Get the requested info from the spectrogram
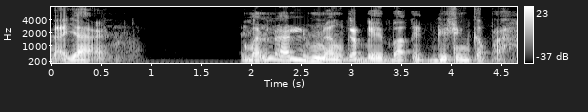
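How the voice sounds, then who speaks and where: Over faint music in the background, a man uses a put-on character voice at medium pitch and a very slow pace. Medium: audio drama. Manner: warm, chuckling.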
